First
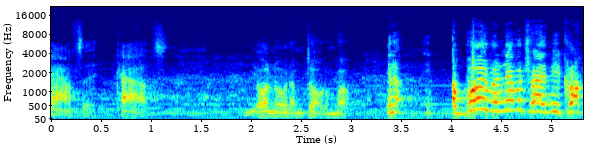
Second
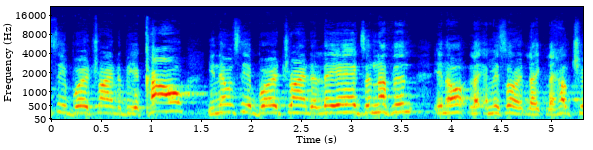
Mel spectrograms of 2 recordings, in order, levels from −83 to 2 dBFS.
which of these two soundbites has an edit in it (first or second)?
first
